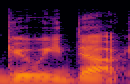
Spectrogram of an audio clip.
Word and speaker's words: geoduck: is the Seattle specialty it's actually pronounced gooey duck and of course it's not related to The Birds thank you for spelling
